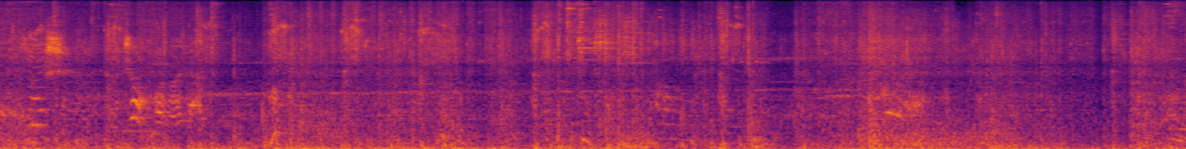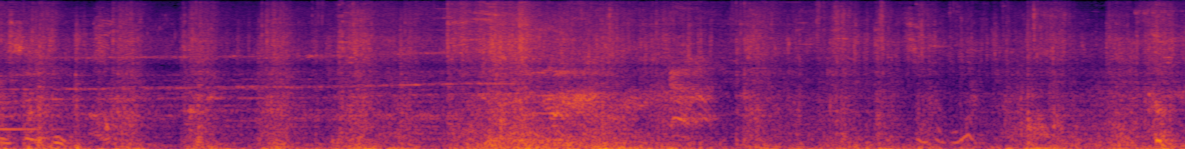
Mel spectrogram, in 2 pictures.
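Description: Heavy gunfire and explosions from a video game crash repeatedly.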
